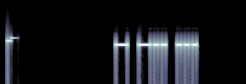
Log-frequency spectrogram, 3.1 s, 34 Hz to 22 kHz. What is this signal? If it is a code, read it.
Morse code, heard as a keyed tone, about 25 wpm, 700 Hz. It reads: TDS
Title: Three Challenging Letter-Number Combinations 25wpm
